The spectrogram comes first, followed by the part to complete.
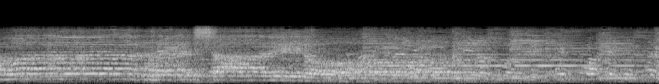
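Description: Men singing a chant-like song, several male voices together without a break.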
